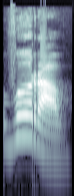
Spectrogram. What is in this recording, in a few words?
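"вӧрав", Komi, female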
